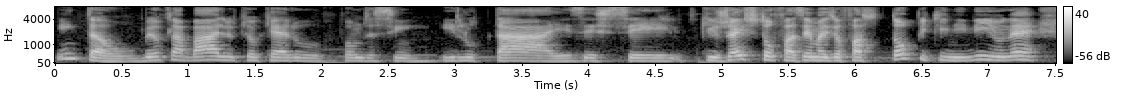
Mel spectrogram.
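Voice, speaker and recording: Music plays in the background. A woman talks fairly slowly, with ordinary pitch variation. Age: 60s. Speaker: local political women's group leader, cancer survivor. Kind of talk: podcast interview, casual chat. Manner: animated.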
